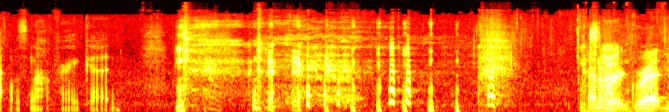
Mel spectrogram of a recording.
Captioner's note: laughing; chuckling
